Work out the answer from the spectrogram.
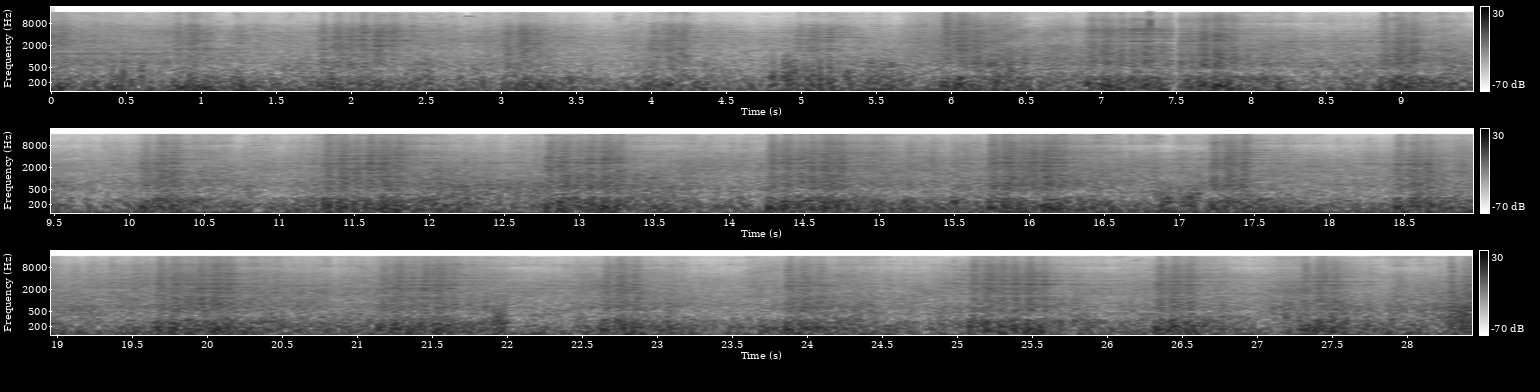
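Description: Double-stack intermodal freight cars rolling past at speed: a steady low rumble of steel wheels on rail, with regular clacks about once a second as the wheels cross rail joints.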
